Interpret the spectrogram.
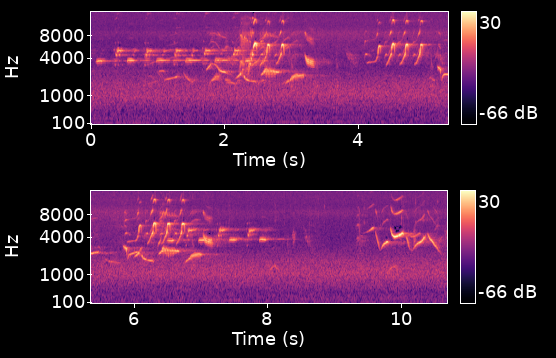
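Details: Three common starlings singing together: dense bursts of rattling clicks and squeaky wavering whistles repeated in bouts every two to three seconds, mixed with sustained thin tones, over low background rumble.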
